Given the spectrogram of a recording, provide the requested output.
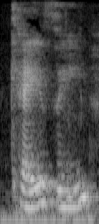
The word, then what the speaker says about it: KZ Cosmetics: So it's pronounced KZ.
